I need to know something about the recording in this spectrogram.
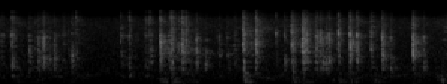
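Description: Typing on a computer keyboard: quick runs of keystrokes, a few at first, a short pause about a second in, then faster bursts.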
